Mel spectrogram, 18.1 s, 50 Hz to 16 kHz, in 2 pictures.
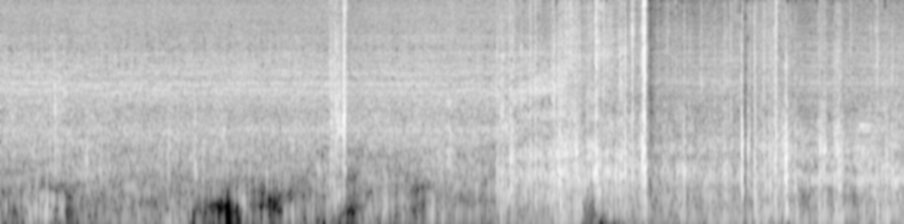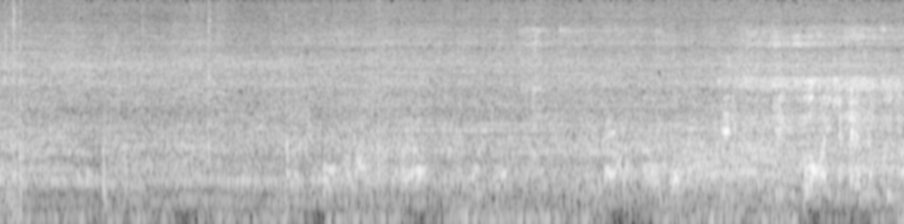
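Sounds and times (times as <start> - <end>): low steady rumble: 0.1 - 18.0
loud rattling clatter: 4.9 - 10.4.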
